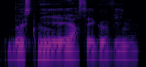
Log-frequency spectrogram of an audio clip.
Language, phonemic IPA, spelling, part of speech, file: French, /boz.ni.e.ɛʁ.ze.ɡo.vin/, Bosnie-et-Herzégovine, proper noun, Fr-Bosnie-et-Herzégovine.ogg
- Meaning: Bosnia and Herzegovina (a country on the Balkan Peninsula in Southeastern Europe)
